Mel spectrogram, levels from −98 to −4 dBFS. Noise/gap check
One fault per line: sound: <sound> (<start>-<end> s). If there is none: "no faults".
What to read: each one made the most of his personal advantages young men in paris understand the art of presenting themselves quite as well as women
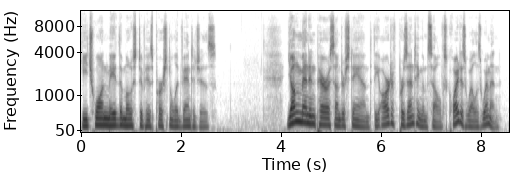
no faults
